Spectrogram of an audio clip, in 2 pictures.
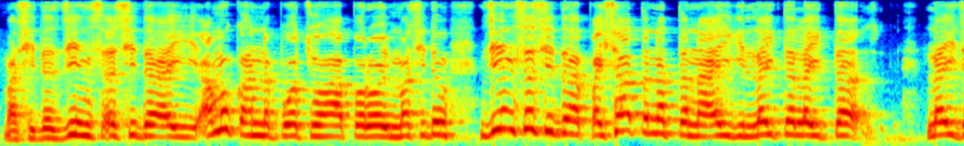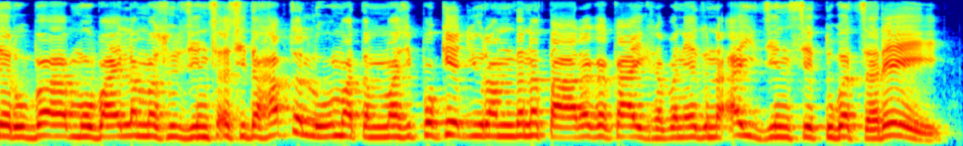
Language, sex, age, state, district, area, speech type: Manipuri, male, 18-30, Manipur, Tengnoupal, rural, spontaneous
